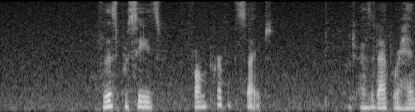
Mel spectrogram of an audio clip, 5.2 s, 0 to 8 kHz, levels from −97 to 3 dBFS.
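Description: Speech recorded through a call microphone chain, with noise suppressor artifacts running through the whole clip. The room noise sits about 16 dB below the speech. The suppressor pulls it down by about 18 dB in the gaps and lets it back up under the speech. That gating makes the background pump with each phrase. Between 4.34 and 4.51 s, the speech is cut by the noise suppressor. Here it mistakes part of the speech for noise and turns it down with the background, by up to about 14 dB. About a tenth of a second of sound is affected. That stretch sounds swallowed and faint. The call processing also leaves nothing above 8 kHz, as expected for this path.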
